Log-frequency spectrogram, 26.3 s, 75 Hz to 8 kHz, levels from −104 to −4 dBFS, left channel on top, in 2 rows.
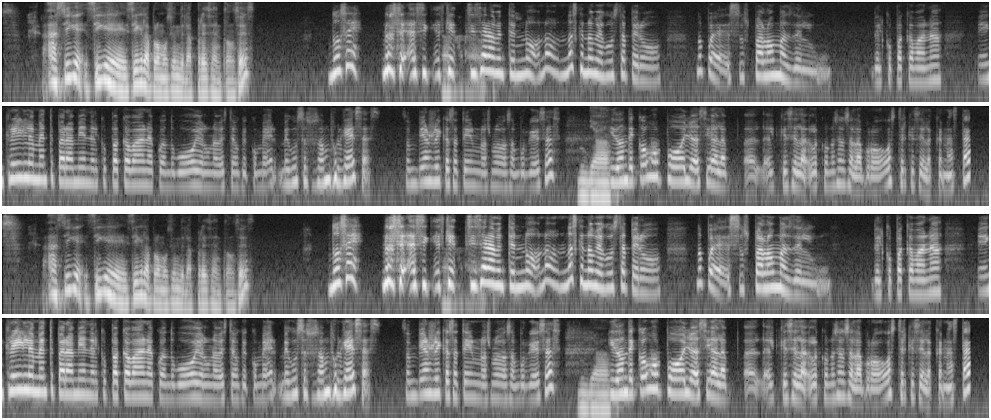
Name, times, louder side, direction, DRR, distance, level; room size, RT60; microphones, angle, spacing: voice 1, 0.3-3.3 5.9-6.0 20.8-21.3, left 4 dB, 55° left, 0.5 m, -22 dB
voice 2, 4.3-4.8 5.1-8.8 9.3-11.1 11.6-12.5 13.0-18.2 18.5-20.6 21.2-26.1, right 4 dB, 85° right, 3.8 m, -23 dB
open air
head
